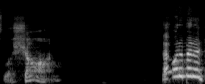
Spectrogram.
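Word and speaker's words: LeSean: It is LaShawn. Not spelled the same, but we would give LaShawn.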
